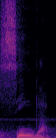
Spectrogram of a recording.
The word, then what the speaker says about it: singer: that r any word when a word ends with ER it ends with a sure sound look at this word singer we have R in the word singer but you see that R is not made visible here because e r ends with a vowel sound which is the sure sound maybe and time permits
